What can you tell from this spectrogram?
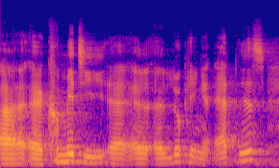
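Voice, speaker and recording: With ordinary pitch variation, the man talks at a medium pitch. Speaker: academic speaker on communication research. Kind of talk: panel discussion. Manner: fast; halting with many repetitions.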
